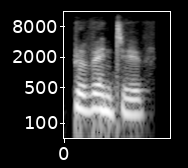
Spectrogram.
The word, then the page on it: preventive: Indian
